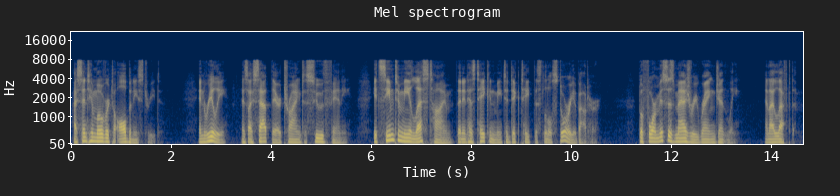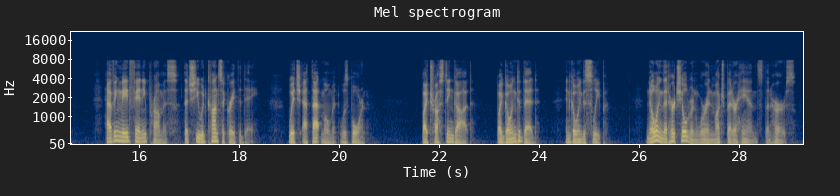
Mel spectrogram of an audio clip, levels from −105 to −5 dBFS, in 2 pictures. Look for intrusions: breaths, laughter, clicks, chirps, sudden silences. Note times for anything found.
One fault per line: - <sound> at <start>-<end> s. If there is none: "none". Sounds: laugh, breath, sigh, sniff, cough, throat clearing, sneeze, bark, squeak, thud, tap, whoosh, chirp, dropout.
none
